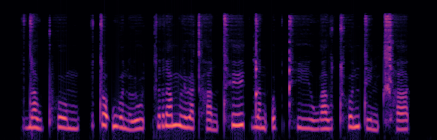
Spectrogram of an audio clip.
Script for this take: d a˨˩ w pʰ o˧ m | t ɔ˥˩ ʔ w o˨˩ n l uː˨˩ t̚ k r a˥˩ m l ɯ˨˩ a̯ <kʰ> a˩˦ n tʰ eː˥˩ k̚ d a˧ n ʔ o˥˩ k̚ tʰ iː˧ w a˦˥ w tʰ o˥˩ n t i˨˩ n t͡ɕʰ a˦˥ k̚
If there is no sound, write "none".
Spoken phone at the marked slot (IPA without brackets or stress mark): kʰ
